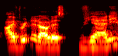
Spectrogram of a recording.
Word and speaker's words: vieni: So vieni, open E, vieni. Notice that the first I vowel is a semivowel, right?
